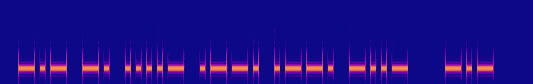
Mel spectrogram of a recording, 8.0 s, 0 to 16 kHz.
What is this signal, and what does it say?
Morse code, heard as a keyed tone, about 15 wpm, 700 Hz. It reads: KN4PPX K
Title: Common QSO Phrases Encore 15wpm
